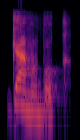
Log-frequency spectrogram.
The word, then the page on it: gamebook: Indian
